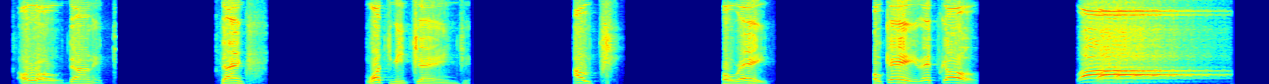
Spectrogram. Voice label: English Voice; psycho soldier; msx; Sie Kensou

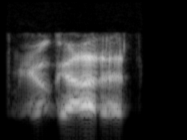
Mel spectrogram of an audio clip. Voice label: Voices Confirmation Male Old; rebel cops 2019

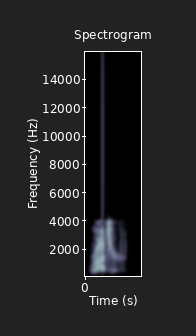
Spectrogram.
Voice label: Voices Confirmation Male Young

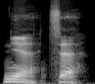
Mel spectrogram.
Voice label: warrior conversation emotion neutral

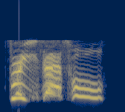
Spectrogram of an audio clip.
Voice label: Voices Freeze Male Young; Rebel Cops

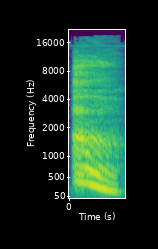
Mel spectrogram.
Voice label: Soldier Female

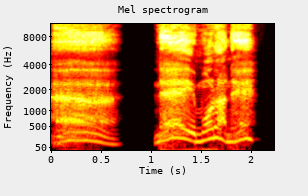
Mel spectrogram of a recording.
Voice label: Warrior emotion curious

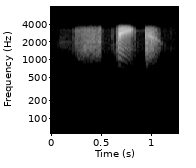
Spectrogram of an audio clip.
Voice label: Voices Interrogate Female

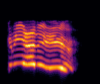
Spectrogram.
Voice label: Voices Injury Male Old; rebel cops 2019 gamerip

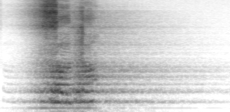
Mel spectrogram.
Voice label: sad short; yamiko

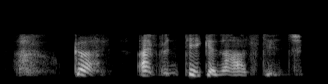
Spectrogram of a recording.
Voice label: Voices Hostage Taken Female Old

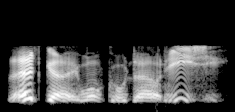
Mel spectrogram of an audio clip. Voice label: Voices Heavy Spotted Male Old; rebel cops 2019

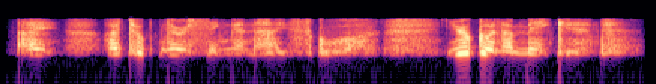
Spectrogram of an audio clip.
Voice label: Voices Heal Female Old; rebel cops 2019 gamerip

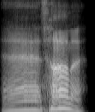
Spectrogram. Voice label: warrior conversation emotion question

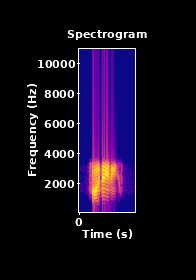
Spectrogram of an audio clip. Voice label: Confirmation Female

